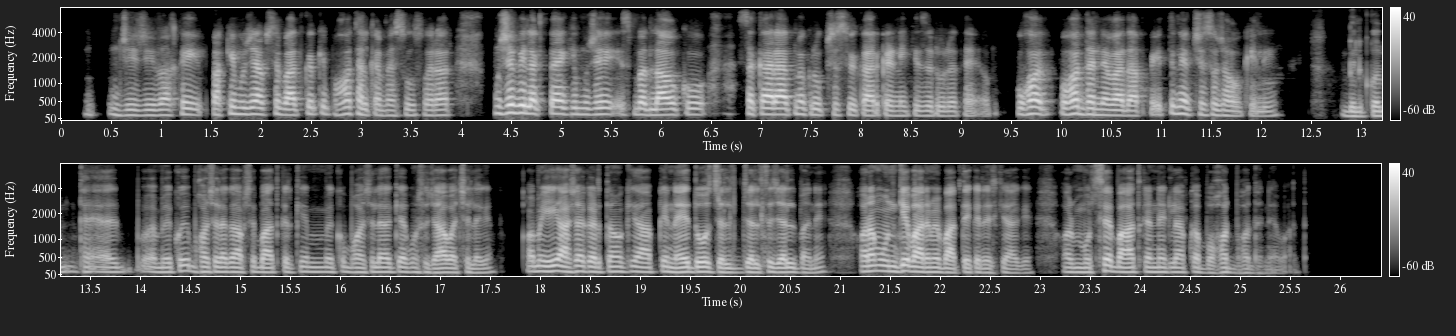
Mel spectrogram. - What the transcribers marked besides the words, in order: other background noise
- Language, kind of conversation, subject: Hindi, advice, लंबे समय बाद दोस्ती टूटने या सामाजिक दायरा बदलने पर अकेलापन क्यों महसूस होता है?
